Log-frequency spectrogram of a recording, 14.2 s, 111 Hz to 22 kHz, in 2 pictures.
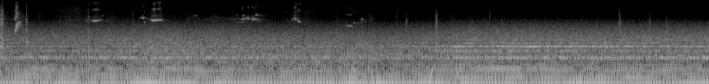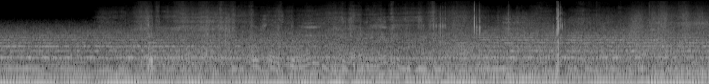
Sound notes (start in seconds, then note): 8.0 suit rustling; 8.4 eerie music continues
